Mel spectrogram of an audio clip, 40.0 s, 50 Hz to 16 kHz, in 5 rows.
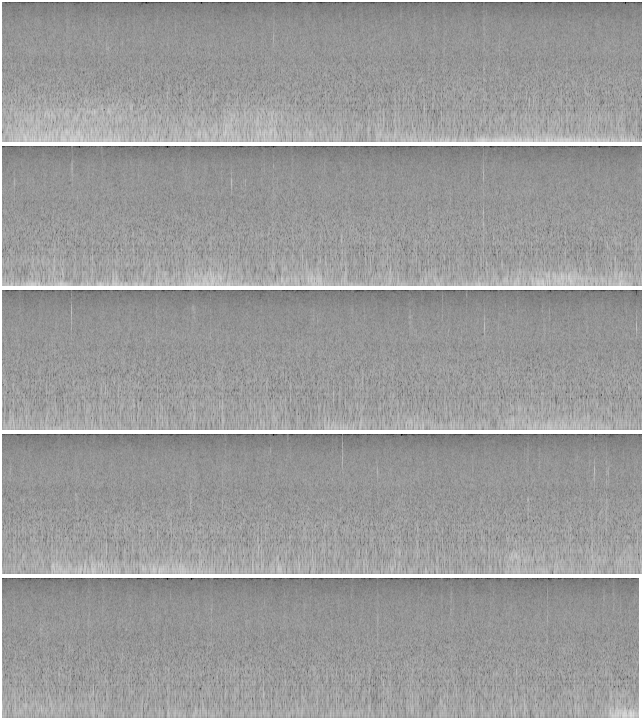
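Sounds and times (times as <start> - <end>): rolling thunder rumbles: 0.0 - 35.8, 38.7 - 39.9
steady rain: 0.0 - 39.9.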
